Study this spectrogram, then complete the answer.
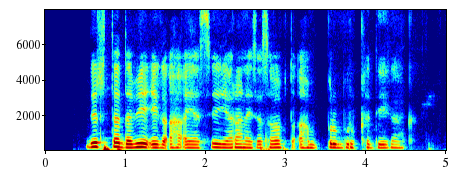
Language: Somali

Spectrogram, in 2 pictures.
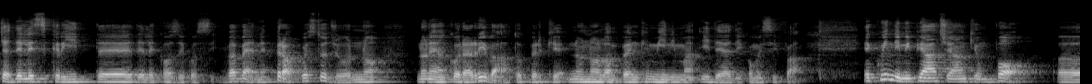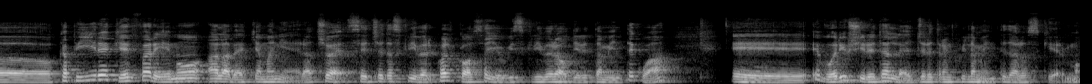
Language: Italian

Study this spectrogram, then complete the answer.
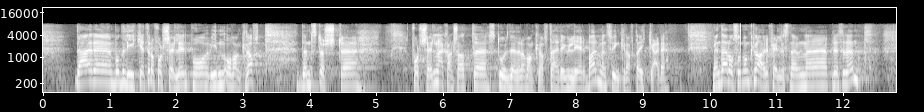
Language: Norwegian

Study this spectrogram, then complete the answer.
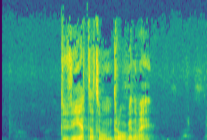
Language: Swedish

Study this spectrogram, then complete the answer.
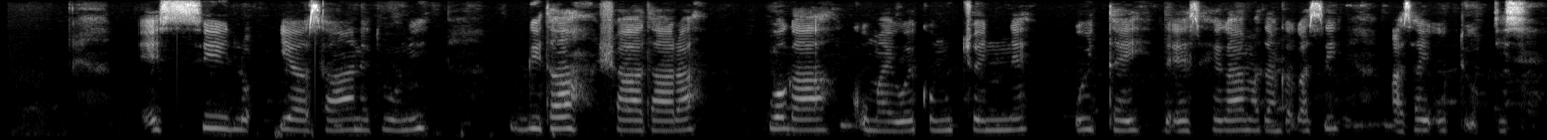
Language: Wolaytta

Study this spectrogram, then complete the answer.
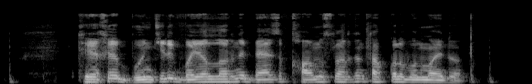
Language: Uyghur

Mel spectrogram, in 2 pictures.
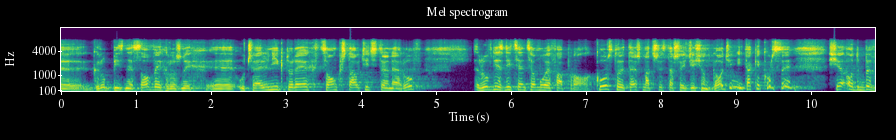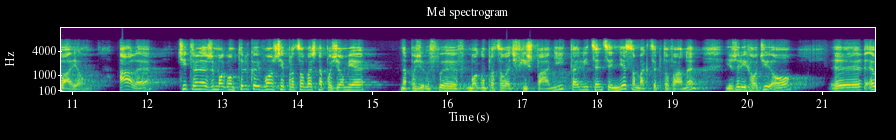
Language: Polish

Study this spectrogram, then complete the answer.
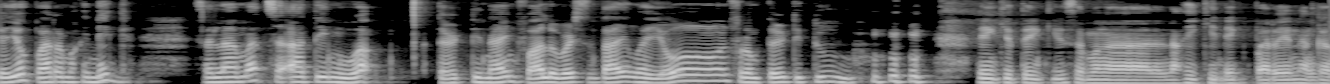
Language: Filipino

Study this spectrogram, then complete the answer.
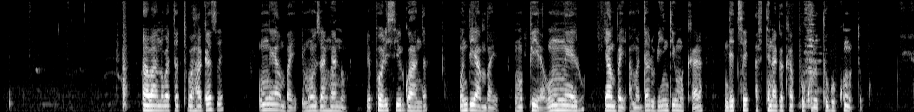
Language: Kinyarwanda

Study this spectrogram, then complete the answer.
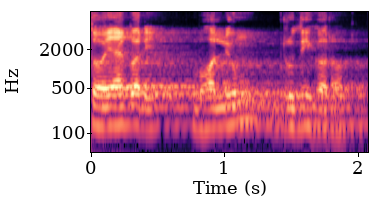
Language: Odia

